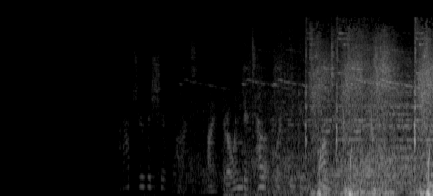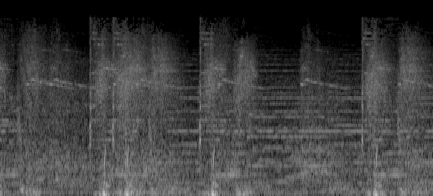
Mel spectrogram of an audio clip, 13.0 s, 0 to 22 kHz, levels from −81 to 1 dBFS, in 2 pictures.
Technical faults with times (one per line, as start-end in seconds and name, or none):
0.00-5.78 truncation distortion on a fade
